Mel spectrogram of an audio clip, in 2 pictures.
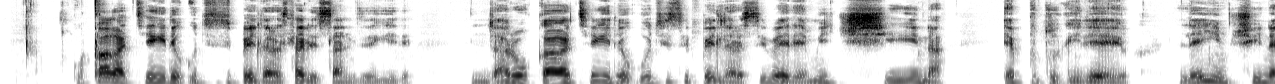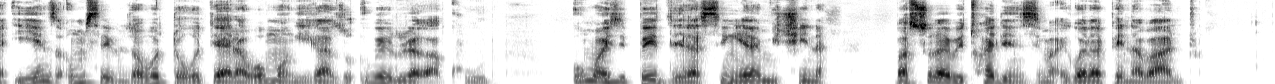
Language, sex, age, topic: North Ndebele, female, 36-49, health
